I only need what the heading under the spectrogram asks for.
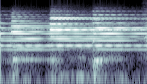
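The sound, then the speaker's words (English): A clock chimes the quarter hour, four resonant bell-like tones struck in steady succession, each ringing on and overlapping the next, clear with no voices. “The clock, it struck a quarter past.”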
